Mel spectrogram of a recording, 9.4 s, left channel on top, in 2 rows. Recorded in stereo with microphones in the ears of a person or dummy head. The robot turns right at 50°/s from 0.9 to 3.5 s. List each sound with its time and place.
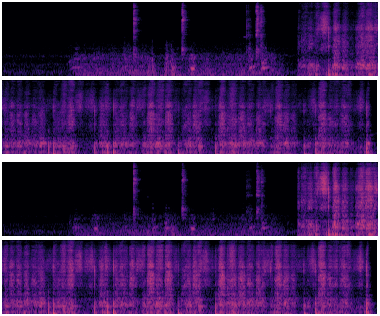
1.6 s cutlery clinking: 10° right (ahead or behind), 1.2 m; by 3.3 s 60° left (ahead or behind), 1.2 m
3.7 s writing: 25° right (ahead or behind), 0.7 m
